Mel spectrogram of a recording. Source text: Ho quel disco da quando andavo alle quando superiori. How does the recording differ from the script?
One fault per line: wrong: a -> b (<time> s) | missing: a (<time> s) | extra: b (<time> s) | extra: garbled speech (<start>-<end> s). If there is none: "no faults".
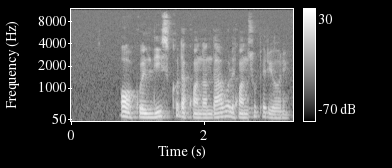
no faults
